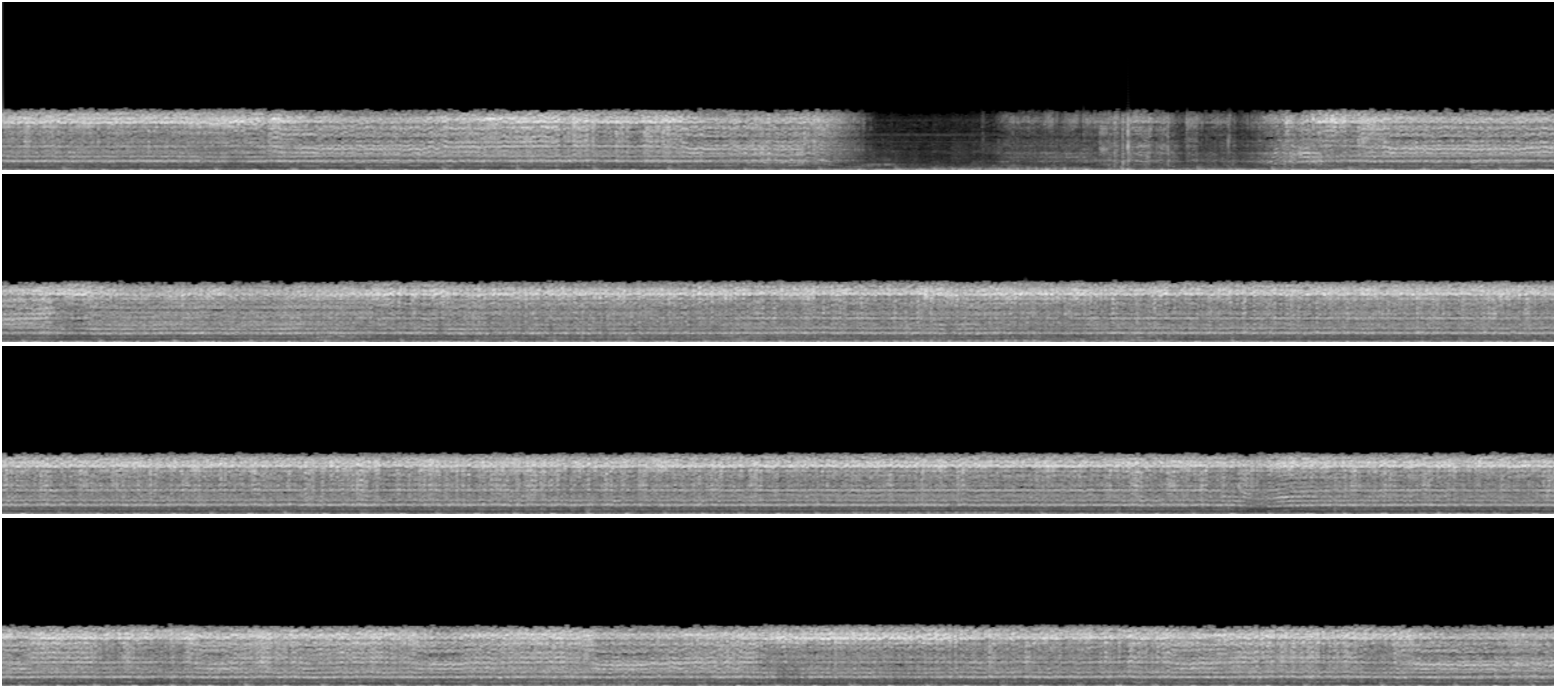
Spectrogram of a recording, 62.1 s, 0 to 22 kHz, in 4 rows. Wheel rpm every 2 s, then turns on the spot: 160, 160, 160, 160, 30, 50, 110, 160, 160, 160, 170, 170, 170, 170, 170, 170, 170, 170, 170, 170, 170, 160, 160, 170, 160, 160, 160, 160, 170, 170, 160.
none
